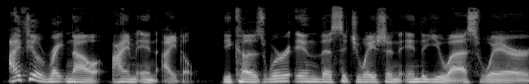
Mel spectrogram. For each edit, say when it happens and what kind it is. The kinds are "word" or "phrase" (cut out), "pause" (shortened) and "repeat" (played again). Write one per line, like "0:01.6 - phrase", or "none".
none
